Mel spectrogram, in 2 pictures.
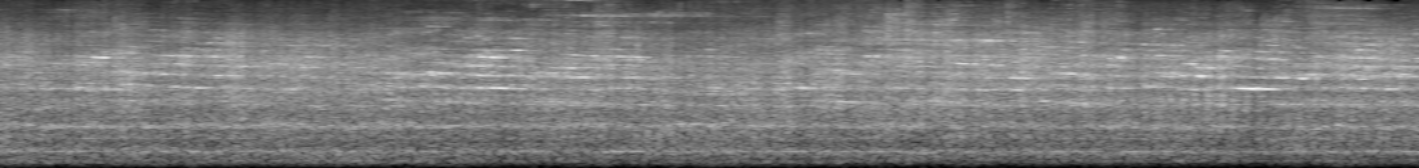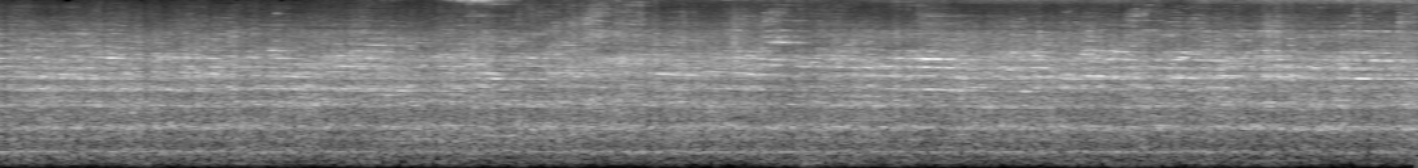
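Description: Intermodal freight train cars loaded with double-stacked containers and highway trailers rolling past at speed: a loud, steady rumble of steel wheels on rail, with thin high squeals from the wheels wavering in and out.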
